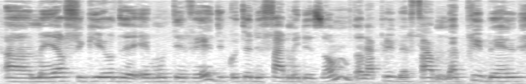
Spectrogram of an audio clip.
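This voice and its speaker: Woman, of congo, tshiluba speaker, lowish voice, halting casual talk, faint background hiss. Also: fairly even intonation, mellow. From Congo (DRC). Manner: halting, many repeated words and fillers. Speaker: channel host. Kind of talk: casual chat to viewers.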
